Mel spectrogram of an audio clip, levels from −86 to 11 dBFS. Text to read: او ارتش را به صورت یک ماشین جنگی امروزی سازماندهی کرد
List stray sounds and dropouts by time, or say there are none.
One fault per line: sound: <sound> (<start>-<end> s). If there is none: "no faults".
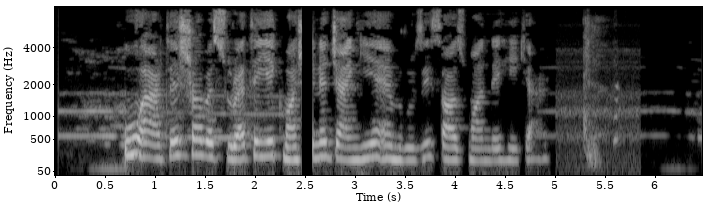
sound: dropout (2.5-2.6 s)
sound: cough (5.3-5.7 s)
